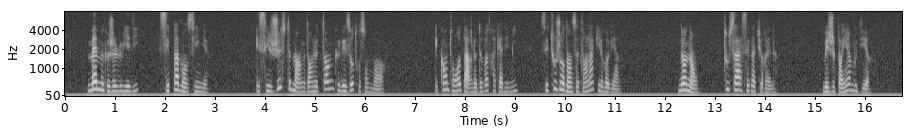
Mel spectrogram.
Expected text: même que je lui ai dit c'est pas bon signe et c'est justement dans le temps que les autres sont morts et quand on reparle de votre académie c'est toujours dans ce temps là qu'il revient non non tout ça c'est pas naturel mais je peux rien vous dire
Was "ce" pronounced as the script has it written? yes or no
yes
